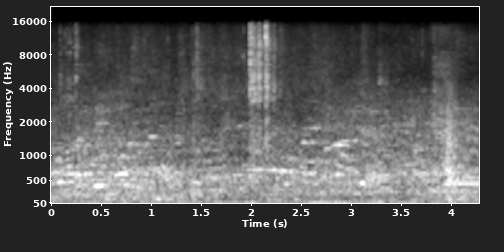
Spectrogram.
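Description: Indistinct background voices of people talking, with a short scraping rustle about halfway through.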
